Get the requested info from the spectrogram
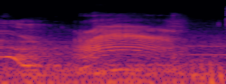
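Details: Domestic cat giving a single drawn-out meow, richly harmonic, rising then falling over about a second, preceded by a brief lower sliding note and a steady background hiss.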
